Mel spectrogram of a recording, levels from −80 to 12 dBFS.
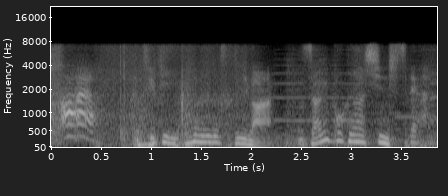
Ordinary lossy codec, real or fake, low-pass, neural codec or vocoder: AAC, 48 kbps; fake; 7.2 kHz; codec, 16 kHz, 0.5 kbps, FunCodec, trained on Chinese and English, 25 frames a second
